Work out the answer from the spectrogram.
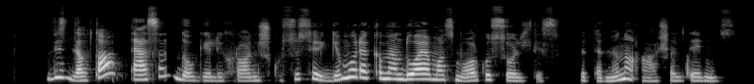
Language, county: Lithuanian, Klaipėda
